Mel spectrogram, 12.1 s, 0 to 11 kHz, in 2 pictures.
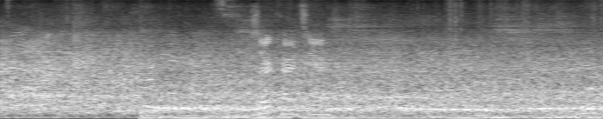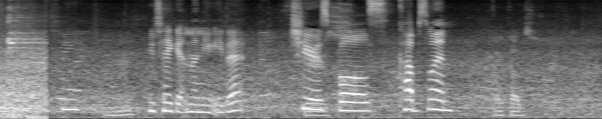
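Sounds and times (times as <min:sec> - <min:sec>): indistinct crowd chatter: 0:00.0 - 0:12.0
constant low hum: 0:01.4 - 0:06.5.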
